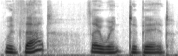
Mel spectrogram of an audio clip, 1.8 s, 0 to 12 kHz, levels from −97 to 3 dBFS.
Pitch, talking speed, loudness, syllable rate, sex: 165 Hz, 200 wpm, -18 LUFS, 4.4 syllables/s, male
